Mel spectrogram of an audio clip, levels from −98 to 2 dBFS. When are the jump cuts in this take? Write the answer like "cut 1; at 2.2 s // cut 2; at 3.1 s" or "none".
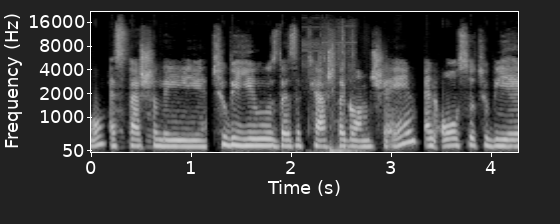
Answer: cut 1; at 3.3 s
